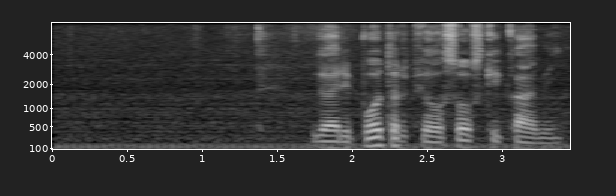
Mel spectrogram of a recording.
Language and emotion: Russian, neutral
